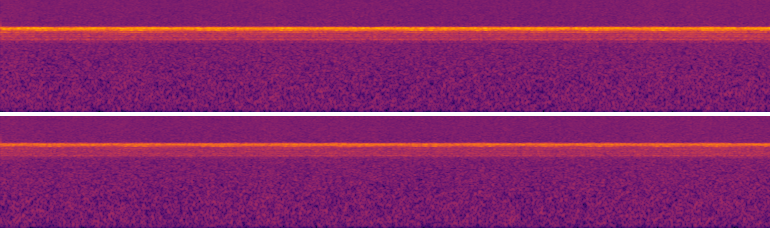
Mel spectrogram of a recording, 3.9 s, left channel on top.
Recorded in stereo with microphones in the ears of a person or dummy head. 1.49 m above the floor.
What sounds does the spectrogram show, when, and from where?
0.0 s an insect: 85° left, 6.5 m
